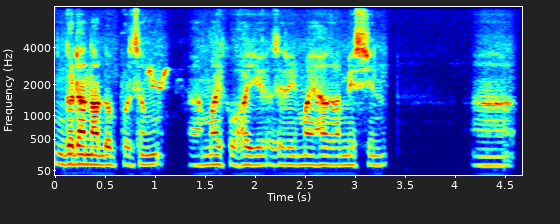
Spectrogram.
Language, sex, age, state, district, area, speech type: Bodo, male, 18-30, Assam, Udalguri, rural, spontaneous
